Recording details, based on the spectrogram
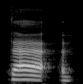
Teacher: The pronunciation is like the English T, except you should release your breath with a strong burst of air.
